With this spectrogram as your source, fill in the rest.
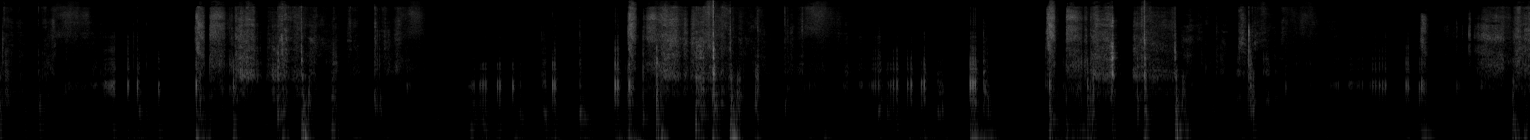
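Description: Glossy pages rustle and flap as a book is leafed through close by.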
